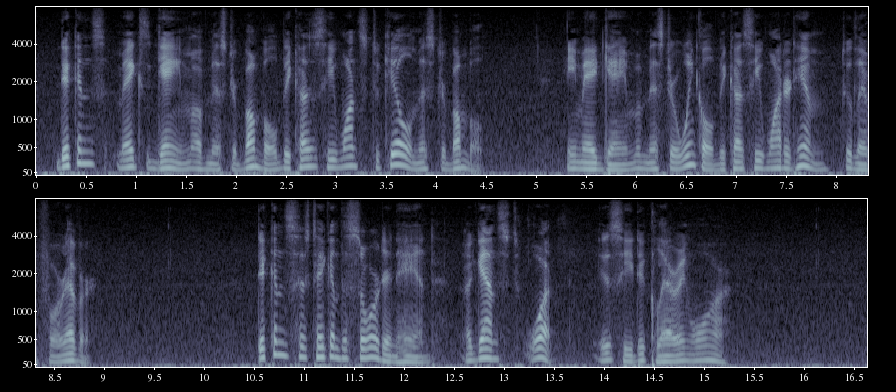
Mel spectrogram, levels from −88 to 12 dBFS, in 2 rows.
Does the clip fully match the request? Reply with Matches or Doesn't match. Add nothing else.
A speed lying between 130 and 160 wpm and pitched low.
Matches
